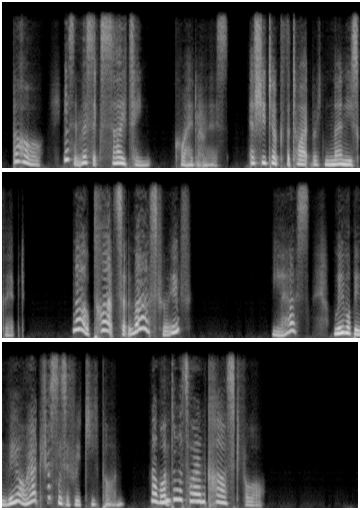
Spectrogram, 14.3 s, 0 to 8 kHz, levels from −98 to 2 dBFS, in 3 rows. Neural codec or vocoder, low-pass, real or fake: codec, 16 kHz, 0.5 kbps, FreqCodec, larger model; 7.2 kHz; fake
